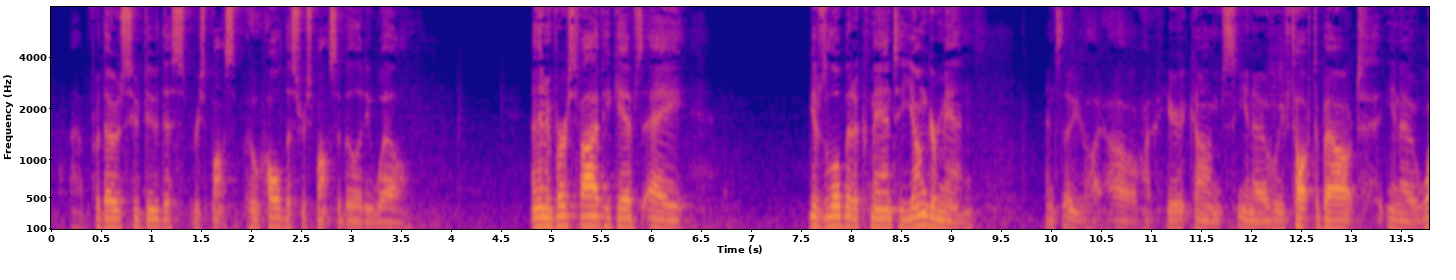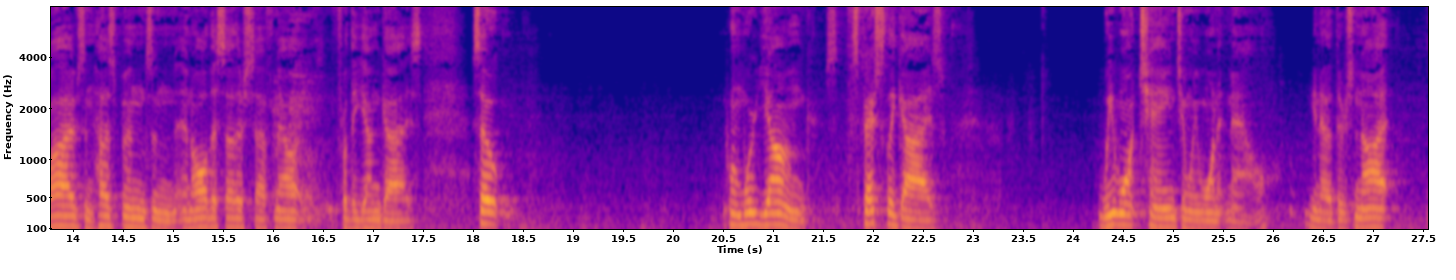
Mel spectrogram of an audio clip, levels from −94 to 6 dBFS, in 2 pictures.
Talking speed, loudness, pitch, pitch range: 170 wpm, -25 LUFS, 115 Hz, 105-120 Hz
